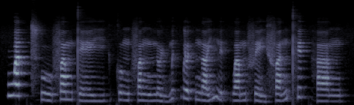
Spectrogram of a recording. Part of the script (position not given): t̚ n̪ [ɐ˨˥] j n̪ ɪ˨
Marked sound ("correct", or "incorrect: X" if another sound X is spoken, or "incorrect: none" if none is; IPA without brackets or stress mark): correct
